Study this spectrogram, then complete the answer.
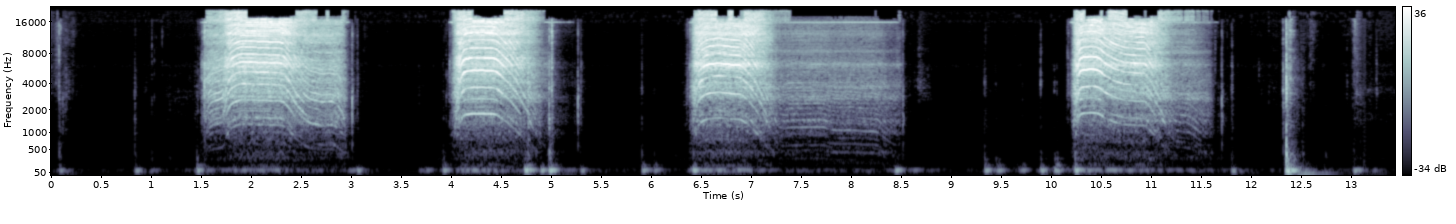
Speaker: like I said there's nothing wrong with the begin with it's just back from being repaired just needed to be closed up properly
